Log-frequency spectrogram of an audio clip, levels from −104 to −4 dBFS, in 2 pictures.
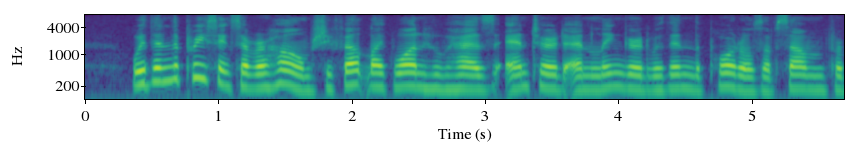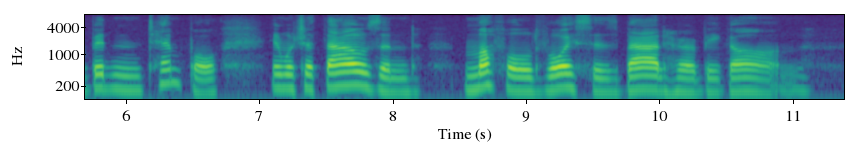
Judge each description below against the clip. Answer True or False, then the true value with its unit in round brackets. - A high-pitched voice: False (180 Hz)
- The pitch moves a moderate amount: True (3.0 semitones)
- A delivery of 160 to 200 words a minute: True (165 wpm)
